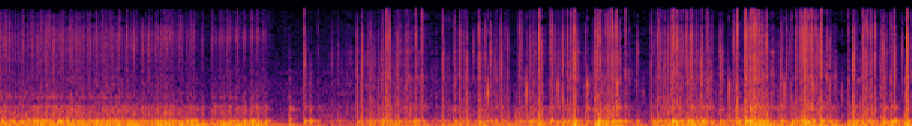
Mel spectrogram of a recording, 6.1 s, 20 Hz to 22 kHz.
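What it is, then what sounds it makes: Metal mesh microphone grille. Long acrylic nails scratch and tap the hollow, fist-sized metal wire-mesh grille on top of a rhinestone-covered Blue Yeti microphone, the same mic doing the recording. A dense, boomy low rumble and a hum near 90 Hz run throughout, broken by rapid scratchy crackles and soft taps. The sound dips briefly around two seconds, then the scratching picks back up.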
